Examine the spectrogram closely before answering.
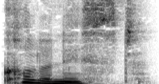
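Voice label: "colonist", British English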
